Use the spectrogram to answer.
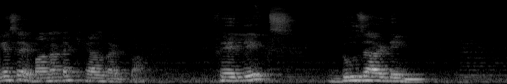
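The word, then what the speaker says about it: Dujardin: medium student ঠিক আছে এটার উচ্চারণ ফেলিক্স ডুজারে এটা আমি তাও তোমাদের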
